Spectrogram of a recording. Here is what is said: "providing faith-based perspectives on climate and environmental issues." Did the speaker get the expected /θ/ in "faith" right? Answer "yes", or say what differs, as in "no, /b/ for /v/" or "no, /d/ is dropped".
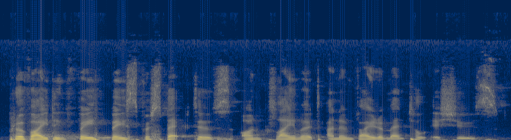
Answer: yes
